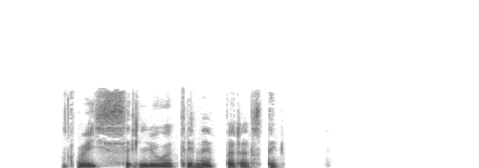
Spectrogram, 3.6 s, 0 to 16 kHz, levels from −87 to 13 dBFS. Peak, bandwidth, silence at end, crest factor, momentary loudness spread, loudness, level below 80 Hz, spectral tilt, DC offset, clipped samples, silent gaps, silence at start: -4 dBFS; 7.6 kHz; 1.5 s; 20 dB; 10 LU; -21 LUFS; -62 dBFS; -6 dB/octave; under 0.1%; under 0.1%; 1.63-1.69 s, 1.96-2.00 s; 0.45 s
